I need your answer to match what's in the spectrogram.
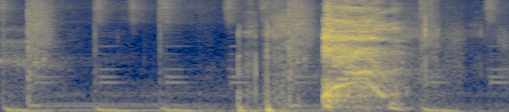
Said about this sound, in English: I swear I don't have the corona, but you know, it's just coughing.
